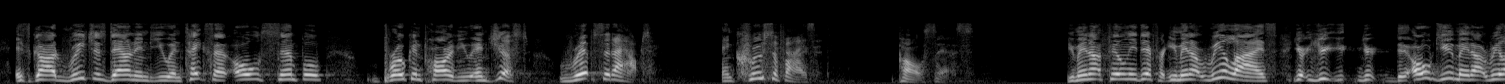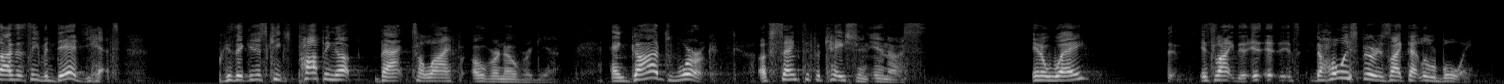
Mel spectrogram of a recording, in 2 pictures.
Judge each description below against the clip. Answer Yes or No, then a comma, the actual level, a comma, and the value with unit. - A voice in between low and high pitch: No, high, 210 Hz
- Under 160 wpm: No, average, 170 wpm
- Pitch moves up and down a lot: Yes, wide, 6.1 semitones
